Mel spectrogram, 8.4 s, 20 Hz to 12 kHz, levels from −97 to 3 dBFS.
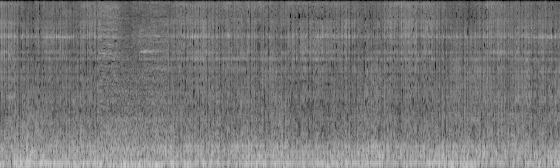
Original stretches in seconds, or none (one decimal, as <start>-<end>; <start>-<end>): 1.5-2.5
